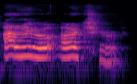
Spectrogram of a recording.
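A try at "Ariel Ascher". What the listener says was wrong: Asher. No, no, it's Asher. Some people say Archer, and it really ticks me off, because it's not an R, it's an S, my friend. It's an Asher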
